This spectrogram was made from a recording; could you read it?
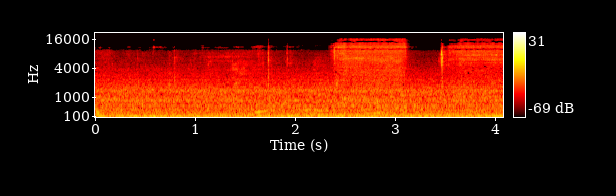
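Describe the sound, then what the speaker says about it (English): Short hissing bursts of silicone aerosol spray, close by, over a steady rumbling background with some voices, during work on a supercharged 2021 Ford F-150. "Spray some silicone on it."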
